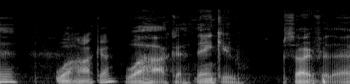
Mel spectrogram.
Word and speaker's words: Oaxaca: Oaxaca. Thank you. Sorry for that. Or if you're from Texas, it's Brohaca.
